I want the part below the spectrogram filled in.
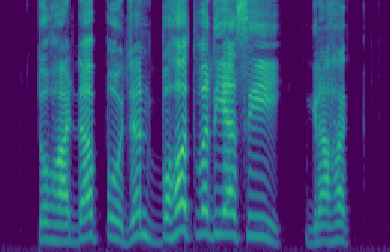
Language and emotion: Punjabi, happy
